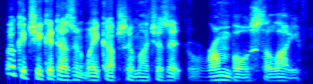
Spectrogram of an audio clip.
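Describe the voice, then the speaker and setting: A man's voice: low voice, a little fast, no room sound, clean studio sound. Male podcast host narrating in storytelling style. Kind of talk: scripted narration with asides.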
